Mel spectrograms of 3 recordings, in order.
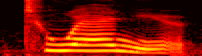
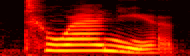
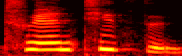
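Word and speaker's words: twentieth: 20th, 20th. 이거를 20th 이렇게 발음해서 틀리십니다. 중간에 어를 빼먹는 거예요. 20th. 이게 제대로 된 발음입니다.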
